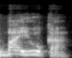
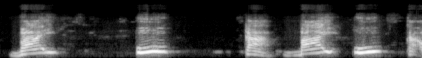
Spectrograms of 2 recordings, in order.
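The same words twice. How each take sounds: First: Said in the usual way. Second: "baiuca" chopped into bai-u-ca with long gaps, higher; syllable by syllable. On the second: Shown as a demonstration. Teacher isolating the U for students, "baiuca" syllable by syllable. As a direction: set the "u" of "baiuca" apart as its own beat. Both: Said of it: "o U ficou isoladinho na sílaba".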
